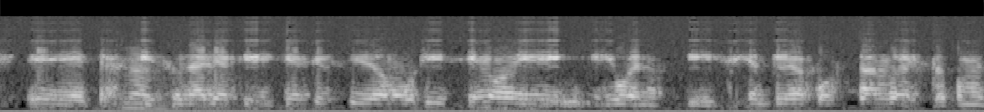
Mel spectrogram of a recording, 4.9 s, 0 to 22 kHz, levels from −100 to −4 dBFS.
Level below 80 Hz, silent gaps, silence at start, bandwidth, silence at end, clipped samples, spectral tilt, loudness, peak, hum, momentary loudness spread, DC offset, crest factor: -66 dBFS; none; 0 s; 11.5 kHz; 0 s; under 0.1%; -2 dB/octave; -25 LUFS; -10 dBFS; none; 7 LU; 0.4%; 18 dB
